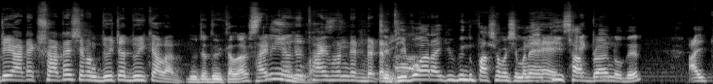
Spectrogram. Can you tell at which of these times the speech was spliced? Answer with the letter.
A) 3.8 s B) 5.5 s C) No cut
A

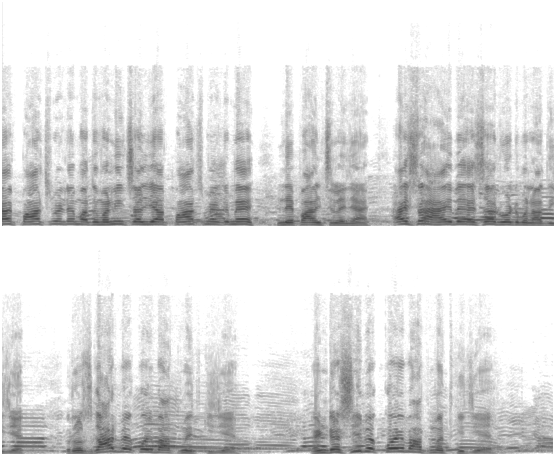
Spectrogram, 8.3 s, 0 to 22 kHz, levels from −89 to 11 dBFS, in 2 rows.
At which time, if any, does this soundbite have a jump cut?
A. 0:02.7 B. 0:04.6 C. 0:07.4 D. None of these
D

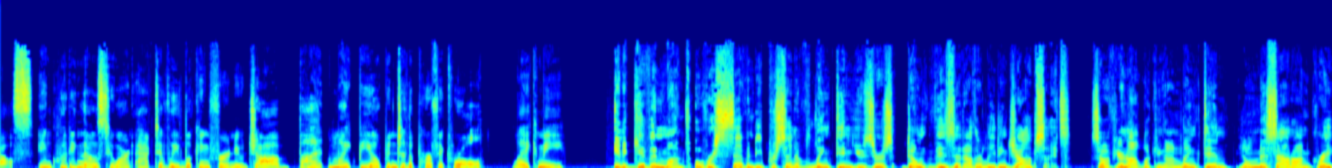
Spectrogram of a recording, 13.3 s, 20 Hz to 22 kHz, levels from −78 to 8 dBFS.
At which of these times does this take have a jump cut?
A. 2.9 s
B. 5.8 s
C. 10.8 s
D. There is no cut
D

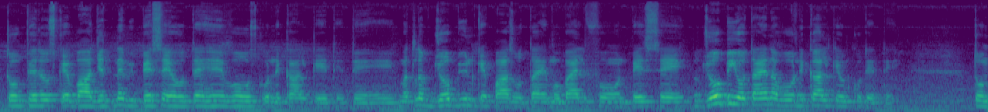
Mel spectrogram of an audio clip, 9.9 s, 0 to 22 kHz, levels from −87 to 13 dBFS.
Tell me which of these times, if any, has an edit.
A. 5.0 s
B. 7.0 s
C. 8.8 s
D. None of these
B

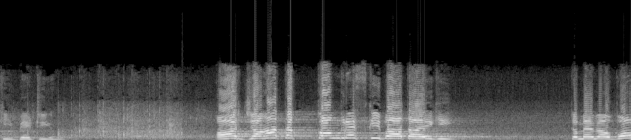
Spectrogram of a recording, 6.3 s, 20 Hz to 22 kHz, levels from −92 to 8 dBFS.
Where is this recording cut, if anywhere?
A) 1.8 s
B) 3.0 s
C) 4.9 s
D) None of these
A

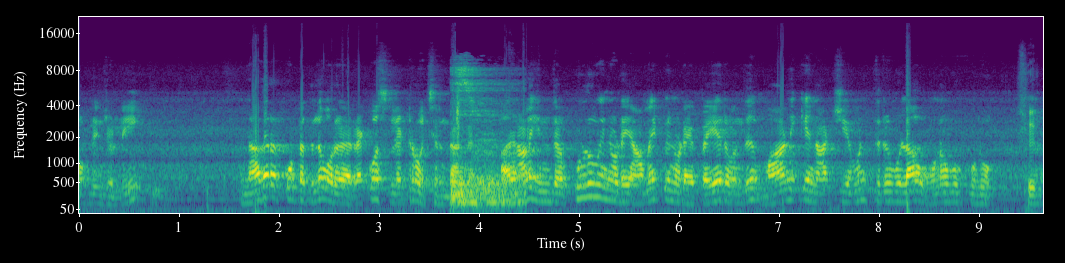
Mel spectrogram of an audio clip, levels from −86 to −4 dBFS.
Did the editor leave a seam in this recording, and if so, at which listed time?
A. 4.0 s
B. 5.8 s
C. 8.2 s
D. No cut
A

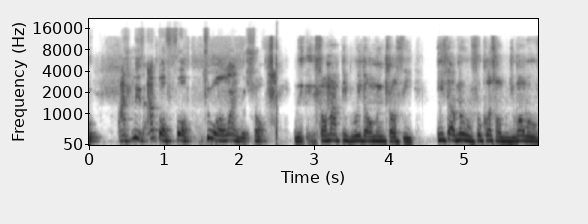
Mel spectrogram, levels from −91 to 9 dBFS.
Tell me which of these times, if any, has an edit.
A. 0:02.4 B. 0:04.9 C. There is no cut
A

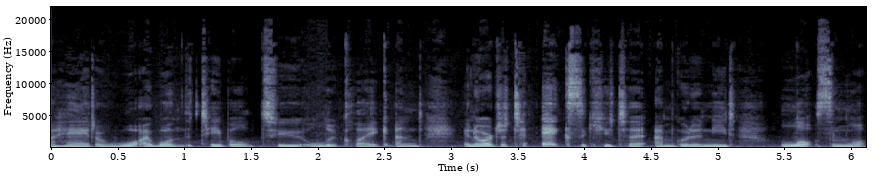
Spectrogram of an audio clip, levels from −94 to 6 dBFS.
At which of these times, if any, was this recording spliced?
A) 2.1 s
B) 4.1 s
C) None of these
C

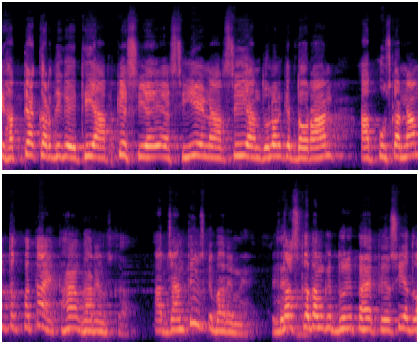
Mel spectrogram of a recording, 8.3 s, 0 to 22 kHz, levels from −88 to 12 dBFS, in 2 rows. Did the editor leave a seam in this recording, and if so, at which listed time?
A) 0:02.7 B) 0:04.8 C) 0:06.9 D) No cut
C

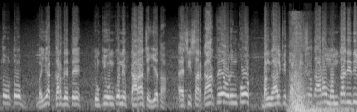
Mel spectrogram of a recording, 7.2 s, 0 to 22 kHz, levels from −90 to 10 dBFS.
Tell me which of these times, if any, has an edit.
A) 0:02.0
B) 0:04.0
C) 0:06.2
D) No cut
C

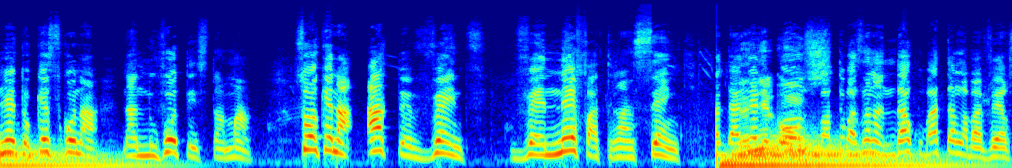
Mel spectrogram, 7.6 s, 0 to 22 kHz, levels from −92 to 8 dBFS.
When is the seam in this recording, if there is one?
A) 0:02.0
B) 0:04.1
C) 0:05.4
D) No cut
C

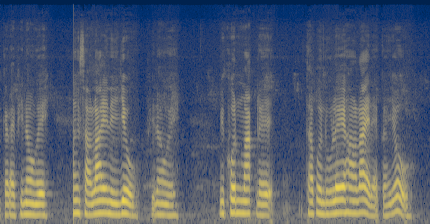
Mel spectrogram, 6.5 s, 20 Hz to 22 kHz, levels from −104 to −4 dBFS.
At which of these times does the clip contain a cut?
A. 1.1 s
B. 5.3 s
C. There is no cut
A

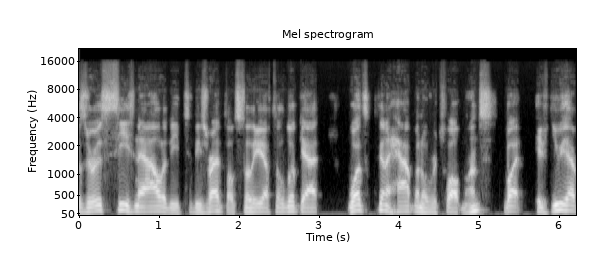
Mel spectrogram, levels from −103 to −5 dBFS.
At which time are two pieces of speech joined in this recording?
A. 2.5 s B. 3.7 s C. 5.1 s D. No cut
C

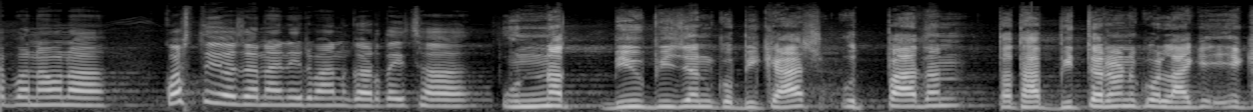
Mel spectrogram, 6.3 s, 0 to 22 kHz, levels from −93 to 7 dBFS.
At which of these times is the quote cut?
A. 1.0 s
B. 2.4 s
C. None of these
B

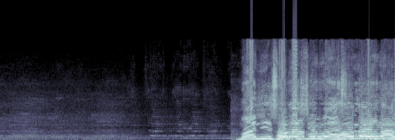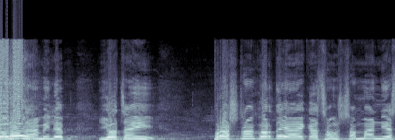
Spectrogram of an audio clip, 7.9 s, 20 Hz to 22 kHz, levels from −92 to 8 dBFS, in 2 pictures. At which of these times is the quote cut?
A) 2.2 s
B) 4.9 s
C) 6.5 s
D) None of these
A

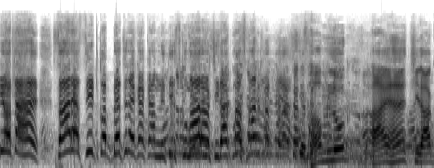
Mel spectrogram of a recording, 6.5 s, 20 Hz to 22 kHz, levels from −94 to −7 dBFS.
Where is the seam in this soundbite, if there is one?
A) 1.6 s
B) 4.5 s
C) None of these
B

